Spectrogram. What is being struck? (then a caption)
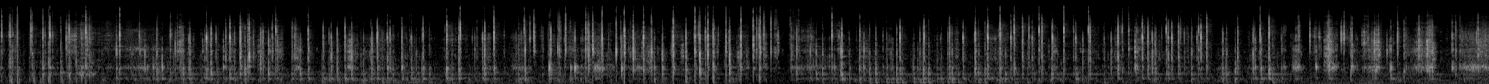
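Plastic DSLR camera body. Long nails tap quickly across the top and sides of a Canon DSLR's hollow plastic body as it sits on a tripod, captured by the camera's built-in mic. The result is a dense, continuous stream of bright, dry, clicky taps with almost no low end, each tap dying away instantly.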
